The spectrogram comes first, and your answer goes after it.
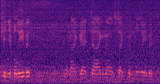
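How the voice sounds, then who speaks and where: Over noticeable background noise, a man with a Boston accent talks at a fairly quick pace and a medium pitch. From Boston, Massachusetts (South Boston). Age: 60s. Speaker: cancer survivor and marathon runner. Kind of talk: broadcast interview.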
